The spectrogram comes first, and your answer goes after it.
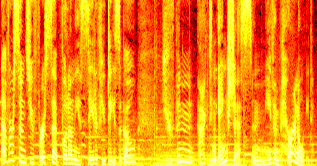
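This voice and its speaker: A woman voicing a young, sheltered and perceptive noblewoman in a video game, earnest and gently insistent. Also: a little high, lively intonation, normal speed. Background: game background music.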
